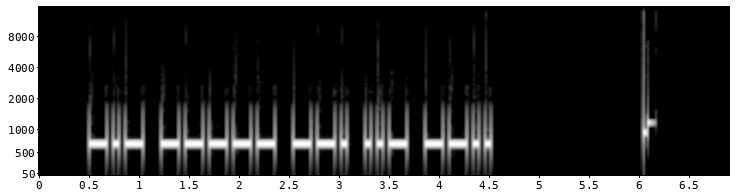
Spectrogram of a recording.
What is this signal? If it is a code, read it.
Morse code, heard as a keyed tone, about 20 wpm, 700 Hz. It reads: K0GUZ
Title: Call Signs - 20wpm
